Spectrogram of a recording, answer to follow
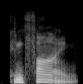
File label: "confine", American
